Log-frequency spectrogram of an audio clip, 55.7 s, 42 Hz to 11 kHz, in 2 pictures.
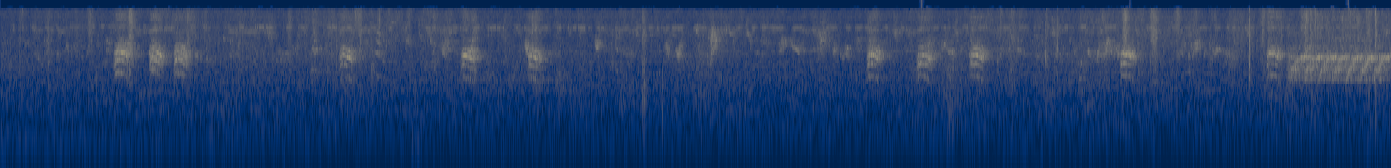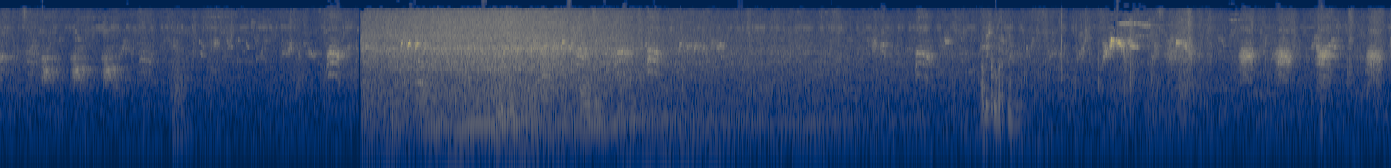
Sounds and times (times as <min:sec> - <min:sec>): Outside, urban or manmade: 0:00.0 - 0:55.6
Police car (siren): 0:26.0 - 0:28.0.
